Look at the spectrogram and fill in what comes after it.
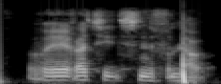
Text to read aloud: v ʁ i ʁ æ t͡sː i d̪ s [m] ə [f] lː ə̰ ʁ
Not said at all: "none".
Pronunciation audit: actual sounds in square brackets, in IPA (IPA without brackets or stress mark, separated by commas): n, f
